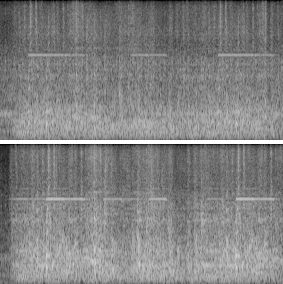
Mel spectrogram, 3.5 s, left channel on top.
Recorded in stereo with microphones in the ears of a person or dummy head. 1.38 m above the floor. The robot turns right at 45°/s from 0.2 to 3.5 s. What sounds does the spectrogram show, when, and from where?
Only background noise.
